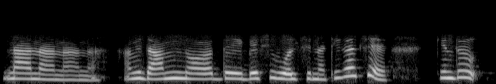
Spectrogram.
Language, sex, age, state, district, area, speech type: Bengali, female, 45-60, West Bengal, South 24 Parganas, rural, conversation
